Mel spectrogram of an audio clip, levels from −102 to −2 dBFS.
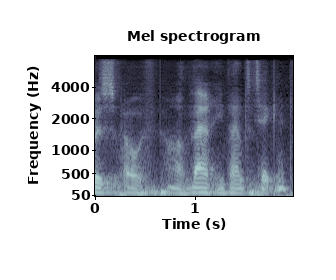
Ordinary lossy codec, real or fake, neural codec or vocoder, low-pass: AAC, 32 kbps; fake; codec, 16 kHz, 0.5 kbps, FreqCodec, larger model; 7.2 kHz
